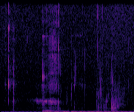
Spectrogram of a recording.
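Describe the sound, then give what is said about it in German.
Someone sips coffee that is probably already cold: a soft low thump, then quiet wet mouth and swallowing sounds over about a second, with no talking. “ich werde jetzt noch einen Kaffee schlürfen.”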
